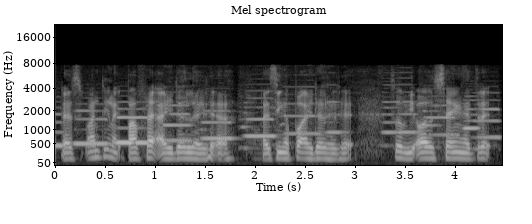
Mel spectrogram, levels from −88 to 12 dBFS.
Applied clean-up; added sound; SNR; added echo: none; Wind instrument, woodwind instrument; 4 dB; none.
